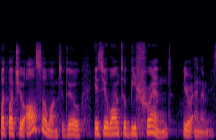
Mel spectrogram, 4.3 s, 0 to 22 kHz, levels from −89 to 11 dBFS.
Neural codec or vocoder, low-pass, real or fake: codec, 44.1 kHz, 7.8 kbps, Pupu-Codec; 7.2 kHz; fake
